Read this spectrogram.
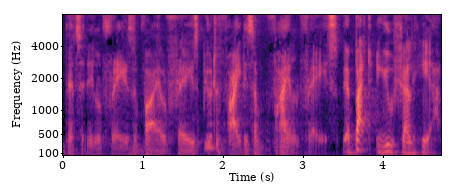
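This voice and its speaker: A male actor plays an elderly royal counsellor in a Shakespearean drama, self-important and long-winded. His gravelly, husky voice rises and falls dramatically as he stretches out his words to make a point. He is an eager schemer who savours his own speech. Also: low-pitched, very animated, fairly bright tone, full character voice. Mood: pompous. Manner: pompous, rambling, theatrical delivery with drawn-out words. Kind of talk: Shakespearean stage-play acting.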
